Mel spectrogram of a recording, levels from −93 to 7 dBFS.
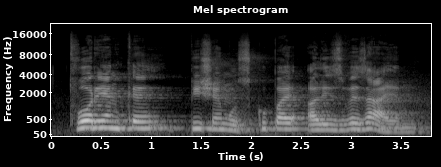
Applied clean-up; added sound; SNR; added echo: none; none; none; none.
